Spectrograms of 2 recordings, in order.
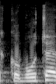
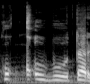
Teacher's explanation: دہلی کی کرخنداری اور عوامی بولی میں کبوتر کو قبوتر کہہ لیتے ہیں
